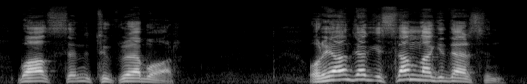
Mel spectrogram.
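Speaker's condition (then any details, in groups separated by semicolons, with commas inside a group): No condition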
